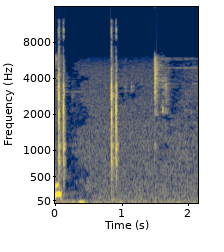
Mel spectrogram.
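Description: A few separate keystrokes on a computer keyboard, a sharp click about a second in and another at one and a half seconds, as a line of code is finished and Enter is pressed.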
